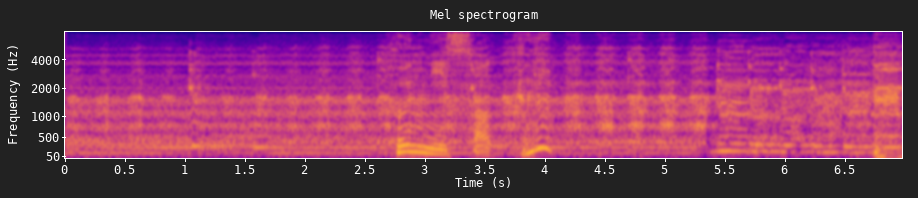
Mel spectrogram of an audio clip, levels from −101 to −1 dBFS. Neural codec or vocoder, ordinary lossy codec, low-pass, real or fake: codec, 16 kHz, 16 kbps, FunCodec, trained on Chinese and English, 50 frames a second; none; none; fake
